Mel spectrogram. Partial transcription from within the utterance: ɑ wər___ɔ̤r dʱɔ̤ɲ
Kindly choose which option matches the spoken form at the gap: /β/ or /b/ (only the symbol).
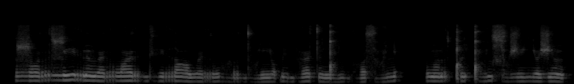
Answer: β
